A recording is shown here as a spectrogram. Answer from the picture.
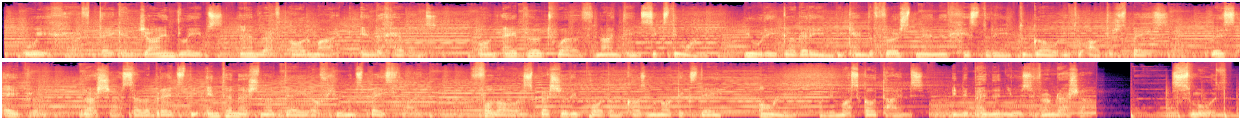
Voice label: English Eastern European Accent

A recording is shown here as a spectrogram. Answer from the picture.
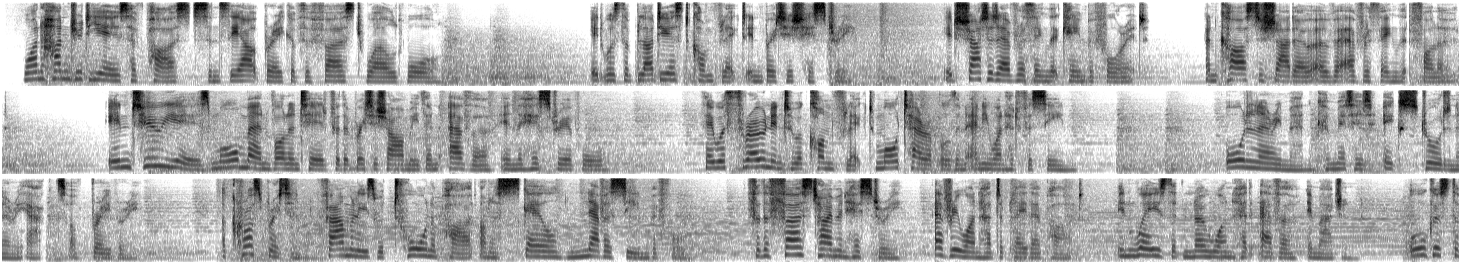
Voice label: narrative

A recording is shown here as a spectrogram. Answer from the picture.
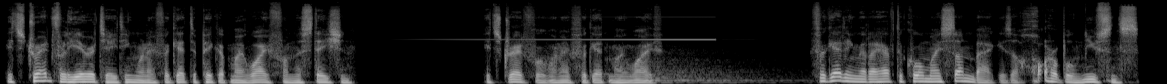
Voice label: commercial reel

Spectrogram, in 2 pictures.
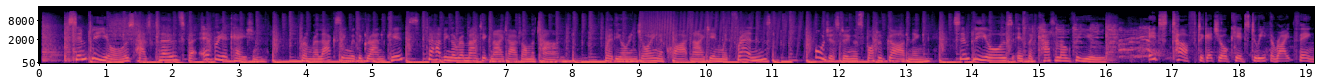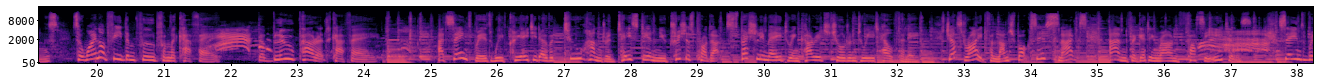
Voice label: Commerical

